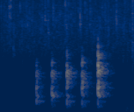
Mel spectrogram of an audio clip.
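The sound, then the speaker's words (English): Five quick, evenly spaced knocks on a wooden door at the gate of a house, sharp, with the last rap a bit louder. No voices, just faint background hiss around them. “You are best to knock louder. What's he that knocks as he would be down the gate?”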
